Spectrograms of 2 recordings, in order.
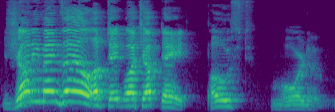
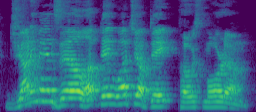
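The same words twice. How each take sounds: First: Loud announcer call dying down slowly; shouted title fading out. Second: Loud booming announcer shout; shouted segment title. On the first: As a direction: start big then trail off. Echoing segment title, fading out. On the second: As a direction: bellow the segment name. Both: Acted.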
